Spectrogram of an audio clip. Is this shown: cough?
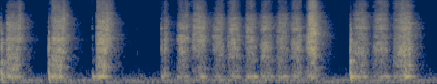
no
